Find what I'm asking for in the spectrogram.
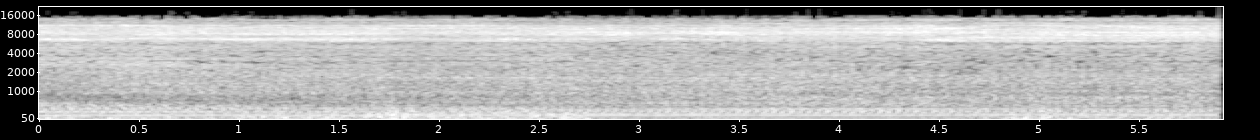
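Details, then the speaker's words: Lada classic 1.5 with rebuilt Solex 21083 carburettor, frosty cold start in neutral on choke, mixture richened after a lean stall: even, steady idle at slightly raised warm-up speed, no stumbling; normal warm-up. "запускаємо ще раз додав суміші і трішки пускове залишив нехай гріється машина"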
